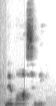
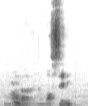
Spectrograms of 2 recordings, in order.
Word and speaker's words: Mnemosyne: And I believe you pronounce this in Greek, Mnemosyne. Mnemosyne.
